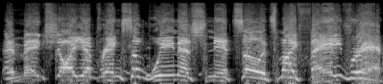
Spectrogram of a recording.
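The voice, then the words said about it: Loud screaming voice. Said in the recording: “stop yelling ... that's loud ... screaming into the microphone”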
